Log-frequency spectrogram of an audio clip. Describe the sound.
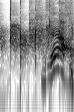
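A handful of sharp, separate hand claps in a loose, uneven rhythm at the Glass House Studios in Nashville, Tennessee, as people clap on cue after the host claps, with a voice rising and falling over the later claps.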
